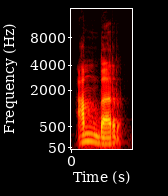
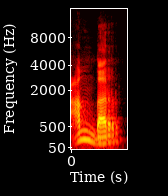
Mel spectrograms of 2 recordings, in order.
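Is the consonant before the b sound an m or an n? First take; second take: m; m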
